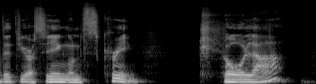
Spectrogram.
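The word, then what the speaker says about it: cholla: Chola or maybe Choya, because as you all know, I'm a native Mexican. So I'm going to go with Choya.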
